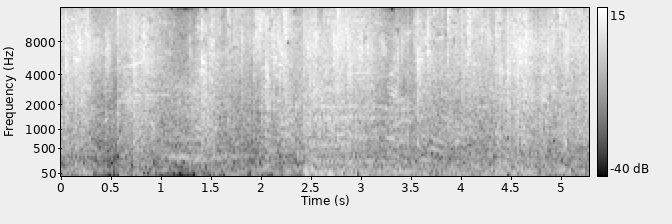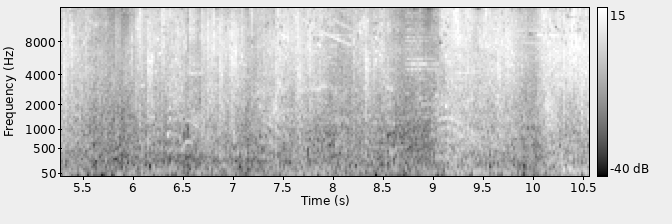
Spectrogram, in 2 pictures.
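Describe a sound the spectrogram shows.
Fantasy battle effects of spell blasts and gunfire clash without pause.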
